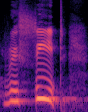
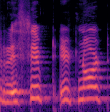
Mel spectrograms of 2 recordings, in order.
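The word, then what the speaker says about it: receipt: तो जैसे कि हमारा पहला वर्ड क्या है, रिसीट, इट्स नॉट रिसिप्ट, इट्स नॉट रिसीप्ट, इट्स रिसीट, तो यहाँ जो पी है वो हमारा एक साइलेंट लेटर है, तो सही प्रोनाउंसिएशन क्या है, रिसीट।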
